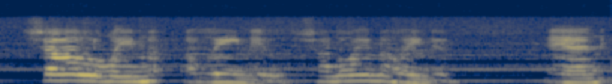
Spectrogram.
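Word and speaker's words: שלום: So in Ashkenazi, we wouldn't say shalom, we would say shalem. Shalom aleinu. Shalom aleinu. And in Israeli Sephardic pronunciation, we would say shalom, as in shalom aleinu.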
